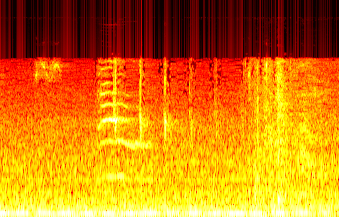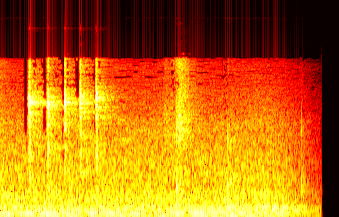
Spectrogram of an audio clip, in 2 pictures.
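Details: Two domestic cats scuffling: a few short, harmonic, falling meows early on, then a quick run of sharp clicking and scraping noises mid-way, with constant low background hum.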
